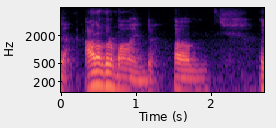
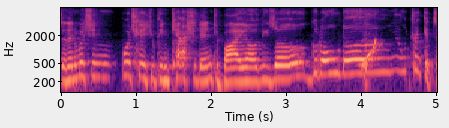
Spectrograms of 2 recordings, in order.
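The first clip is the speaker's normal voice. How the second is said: higher-pitched, chatty fairground showman; carnival barker; 9 semitones higher than usual. Acted. Barker explaining tickets and trinkets to players, showy patter.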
